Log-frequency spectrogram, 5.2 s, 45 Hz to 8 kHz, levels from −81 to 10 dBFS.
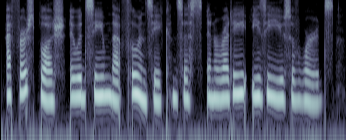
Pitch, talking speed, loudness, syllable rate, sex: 215 Hz, 185 wpm, -18 LUFS, 4.5 syllables/s, female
